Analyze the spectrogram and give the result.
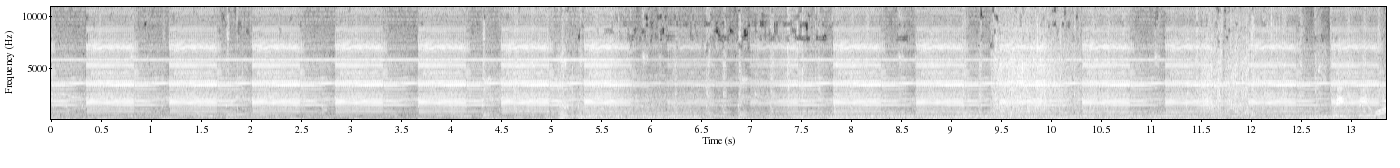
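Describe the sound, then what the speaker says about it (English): A steady electronic alarm blares in the Deus Ex video game, a sustained buzzing tone with pulsing repetitions that runs continuously and fairly loud throughout, with game noise and a voice speaking beneath. "Just wait for the alarm to stop."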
